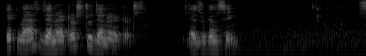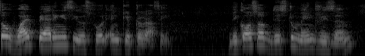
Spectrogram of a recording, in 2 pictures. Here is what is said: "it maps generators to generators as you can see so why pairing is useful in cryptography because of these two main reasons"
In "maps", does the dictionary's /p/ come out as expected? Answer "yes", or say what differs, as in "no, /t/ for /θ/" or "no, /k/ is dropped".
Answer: no, /p/ is dropped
